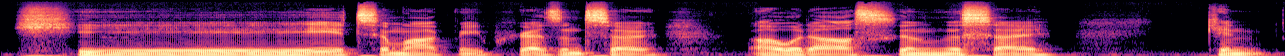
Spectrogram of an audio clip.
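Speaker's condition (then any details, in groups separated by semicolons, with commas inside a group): Stutter; childhood stutter, therapy grades 1-4, smooth speech at Box Hill Clinic 2 years from 14-15; prolonged sounds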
